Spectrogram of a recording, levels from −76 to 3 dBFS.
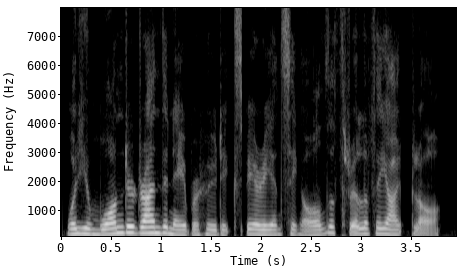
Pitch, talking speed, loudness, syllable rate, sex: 175 Hz, 180 wpm, -18 LUFS, 5.6 syllables/s, female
